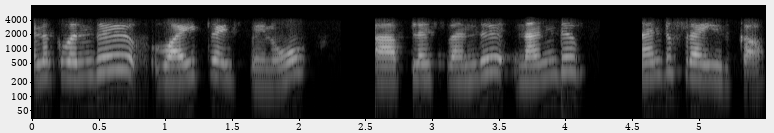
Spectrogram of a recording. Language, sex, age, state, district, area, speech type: Tamil, female, 18-30, Tamil Nadu, Ariyalur, rural, conversation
